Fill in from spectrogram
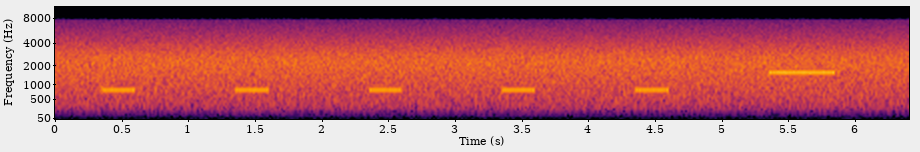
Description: Radio time signal (five pips and a higher one, as on Chinese radio), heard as pips, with radio static.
